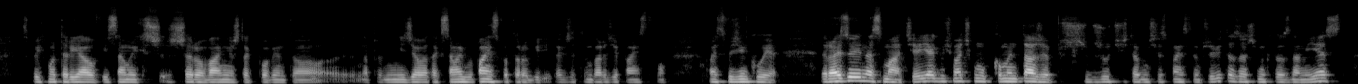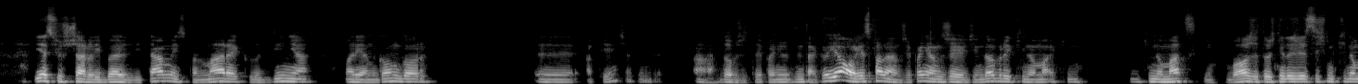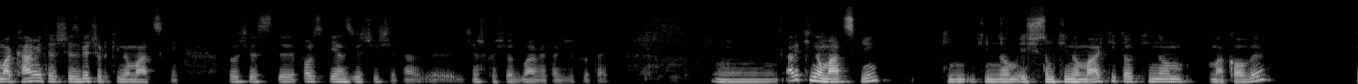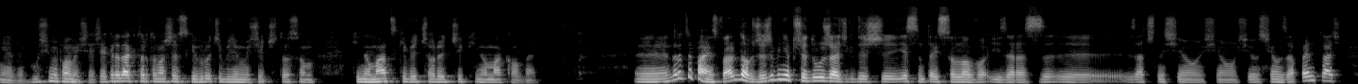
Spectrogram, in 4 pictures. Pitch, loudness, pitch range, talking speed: 120 Hz, -25 LUFS, 110-130 Hz, 160 wpm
